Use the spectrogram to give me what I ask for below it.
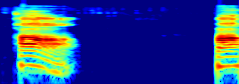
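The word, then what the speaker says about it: فاء: ফা। ফা হরফের উচ্চারণের স্থান কি?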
